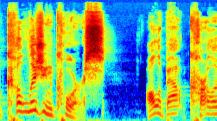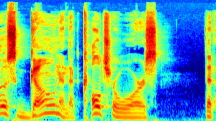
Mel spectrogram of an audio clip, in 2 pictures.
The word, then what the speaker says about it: Ghosn: In the automotive world, he's known as Carlos Ghosn. It rhymes with phone or bone. Carlos Ghosn.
